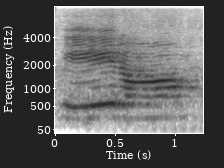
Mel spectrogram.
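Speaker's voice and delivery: हे राम stretched very slowly, the vowel of राम held long; drawn-out pluta vowel. Shown as a demonstration. Teacher demonstrating pluta vowel to students, हे राम held long. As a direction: draw राम out to triple length. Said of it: "ऐसे बोलते हैं".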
